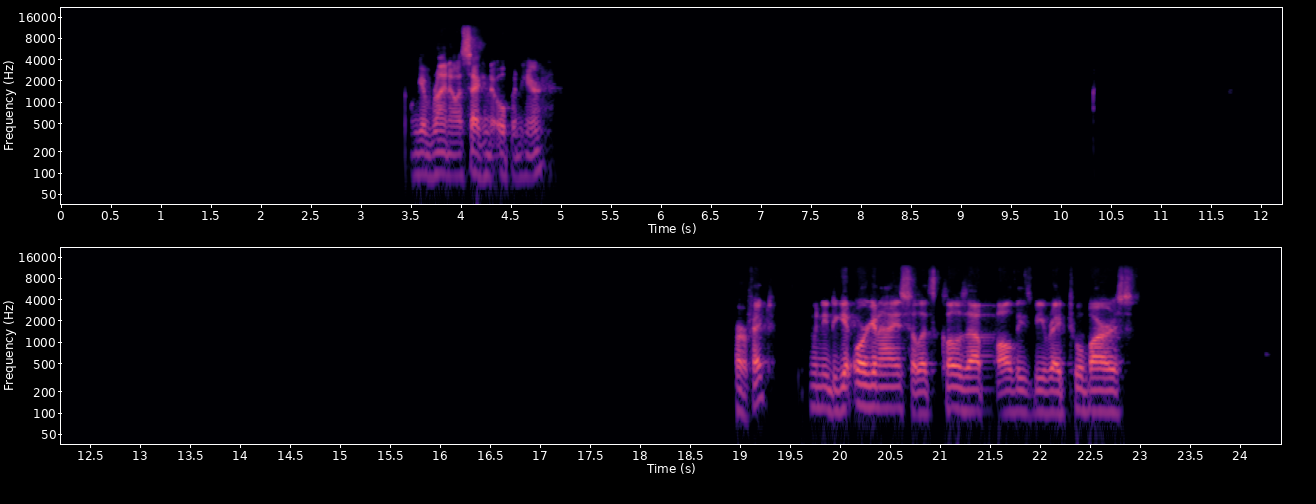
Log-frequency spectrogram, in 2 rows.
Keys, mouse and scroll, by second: 20.1 click, 21.4 click, 22.0 click, 23.2 click, 23.9 click.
